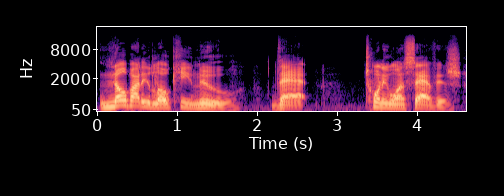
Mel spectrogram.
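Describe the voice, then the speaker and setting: An animated man with a Texas accent co-hosts a podcast. His voice is bright and forward, with lively swings in pitch, and he jokes his way through the talk and restarts his sentences. He sits close to a dry studio mic. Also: slow, clear, resonant tone, no echo. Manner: animated, joking, laughs often, trails off and restarts. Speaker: podcast co-host. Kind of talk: casual comedic chat.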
